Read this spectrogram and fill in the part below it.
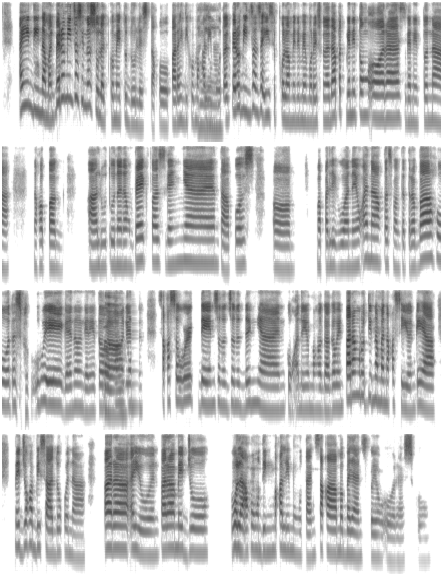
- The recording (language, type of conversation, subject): Filipino, podcast, Paano mo nababalanse ang trabaho at mga gawain sa bahay kapag pareho kang abala sa dalawa?
- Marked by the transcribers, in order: other background noise; background speech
